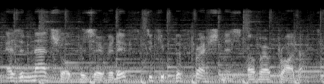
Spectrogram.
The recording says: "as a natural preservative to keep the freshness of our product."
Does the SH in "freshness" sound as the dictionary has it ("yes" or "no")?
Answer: yes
